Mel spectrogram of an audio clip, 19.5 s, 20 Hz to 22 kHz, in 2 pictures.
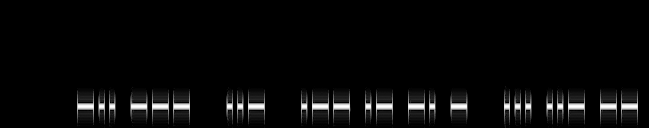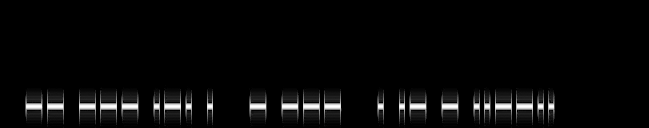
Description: Morse code, heard as a keyed tone, about 16 wpm, 700 Hz. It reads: DO U WANT SUM MORE TO EAT?
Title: Sentences from Top 300 Words and Abbreviations 15wpm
